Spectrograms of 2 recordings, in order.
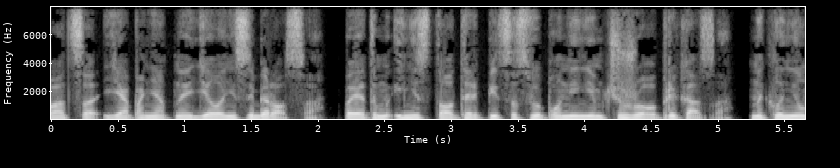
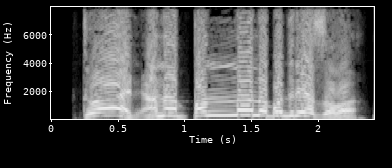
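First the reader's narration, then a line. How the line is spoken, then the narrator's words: Sudden yell. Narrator (Russian): Вдруг заорали справа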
